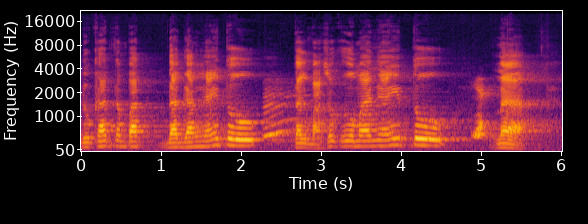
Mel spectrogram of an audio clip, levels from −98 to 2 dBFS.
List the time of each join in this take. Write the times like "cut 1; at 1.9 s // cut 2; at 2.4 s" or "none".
none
